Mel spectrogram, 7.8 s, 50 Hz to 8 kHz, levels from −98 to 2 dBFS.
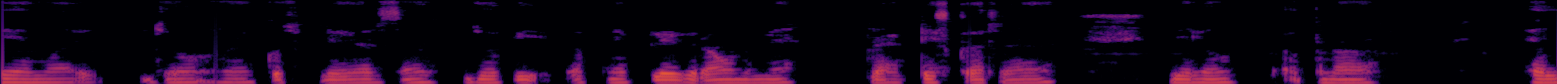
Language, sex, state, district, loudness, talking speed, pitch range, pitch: Hindi, male, Bihar, Gopalganj, -49 LUFS, 160 wpm, 110-125 Hz, 120 Hz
